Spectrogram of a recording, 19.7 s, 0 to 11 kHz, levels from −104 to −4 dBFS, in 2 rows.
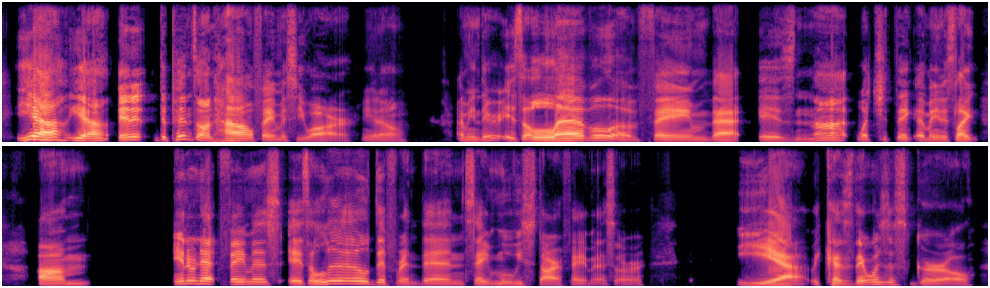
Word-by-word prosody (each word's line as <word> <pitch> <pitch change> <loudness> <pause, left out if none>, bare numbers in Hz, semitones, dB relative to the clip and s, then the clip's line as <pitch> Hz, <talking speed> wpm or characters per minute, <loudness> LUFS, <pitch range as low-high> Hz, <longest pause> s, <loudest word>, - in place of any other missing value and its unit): Yeah, 210 +1 +9
yeah, 175 -1 +4
and 195 +4 +7
it 225 - +3
depends 265 - -2
on 175 -3 +4
how 155 0 +4
famous 130 -4 -4
you - - -12
are, - - -6
you - - -18
know? 100 +3 -12 0.5
I - - -8
mean, 110 0 -10
there 170 +8 -8
is 165 - -5
a - - +1
level 170 +6 +5
of 130 -6 -6
fame 125 -1 -2
that 105 -2 +1 0.2
is 105 -3 -9
not 165 +9 -3
what 145 0 -8
you - - -15
think, 135 -3 -6
I - - -2
mean, 145 -2 -6
it's 125 - -9
like, 130 -1 -1 0.5
um, 120 -2 -2 0.8
Internet 215 +1 +1
famous 190 -1 -4
is 145 -2 -2
a 145 - -5
little 215 +5 -2
different 145 -6 -8
than, 115 -2 -6
say, 115 +1 -6
movie 115 +3 -14
star - - -6
famous - - -12
or - - -17 0.9
yeah, 120 -8 +2
because 120 -5 -4
there 140 +2 -1
was 175 +1 -8
this 160 -5 -10
girl, 95 -7 -9
140 Hz, 150 wpm, -23 LUFS, 115-180 Hz, 0.9 s, Yeah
